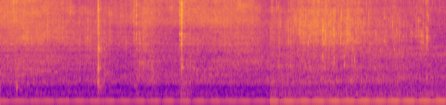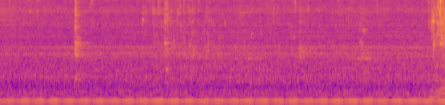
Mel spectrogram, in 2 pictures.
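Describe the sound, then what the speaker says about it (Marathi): Steady rushing and bubbling of water poured into a pot of chicken biryani, a continuous splashy hiss under a low hum, with a few clinks early on. "आता आपण पाणी टाकून घेऊया"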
